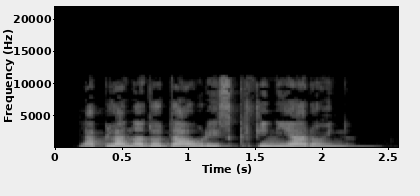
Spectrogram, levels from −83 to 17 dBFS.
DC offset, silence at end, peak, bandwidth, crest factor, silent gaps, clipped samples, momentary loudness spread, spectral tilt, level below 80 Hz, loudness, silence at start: under 0.1%; 0.25 s; -4 dBFS; 11.5 kHz; 20 dB; none; under 0.1%; 9 LU; -6 dB/octave; -58 dBFS; -24 LUFS; 0.2 s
